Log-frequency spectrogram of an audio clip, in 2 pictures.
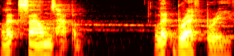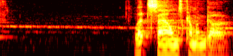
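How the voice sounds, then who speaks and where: A man leads a guided meditation at a very slow pace, leaving pauses between short, gently instructive phrases. His voice sits at an ordinary middle pitch for a man. The room around him adds a clear echo. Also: fairly even intonation, slight background noise. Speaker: meditation teacher. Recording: roomy, echoing indoor sound.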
